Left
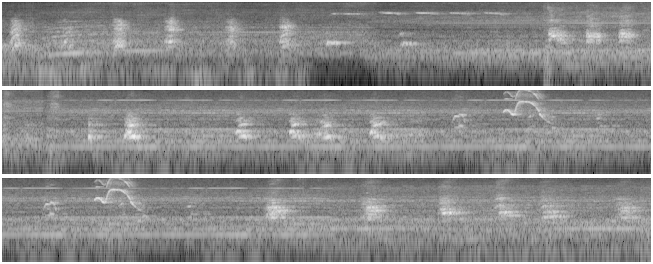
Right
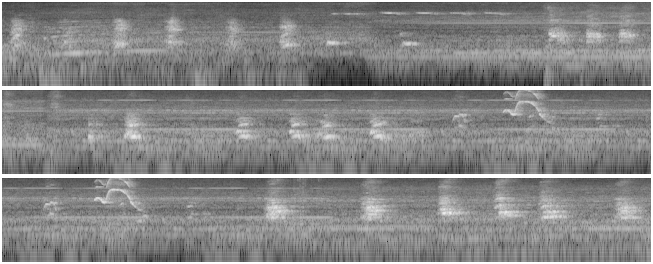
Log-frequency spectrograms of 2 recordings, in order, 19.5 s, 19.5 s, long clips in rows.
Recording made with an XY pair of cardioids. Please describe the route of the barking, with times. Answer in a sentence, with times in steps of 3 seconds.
You can hear the barking on the left from 0 s, in the centre from 12 s and on the right from 15 s.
